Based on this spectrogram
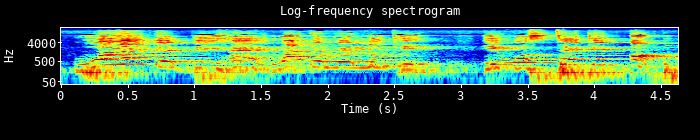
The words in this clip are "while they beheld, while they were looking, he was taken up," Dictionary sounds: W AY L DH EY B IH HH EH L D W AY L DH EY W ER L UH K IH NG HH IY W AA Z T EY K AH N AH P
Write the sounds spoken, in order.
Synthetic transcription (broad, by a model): W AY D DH EY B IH HH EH D W AY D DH EY W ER L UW K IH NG HH IY W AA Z T EY K AH N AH P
